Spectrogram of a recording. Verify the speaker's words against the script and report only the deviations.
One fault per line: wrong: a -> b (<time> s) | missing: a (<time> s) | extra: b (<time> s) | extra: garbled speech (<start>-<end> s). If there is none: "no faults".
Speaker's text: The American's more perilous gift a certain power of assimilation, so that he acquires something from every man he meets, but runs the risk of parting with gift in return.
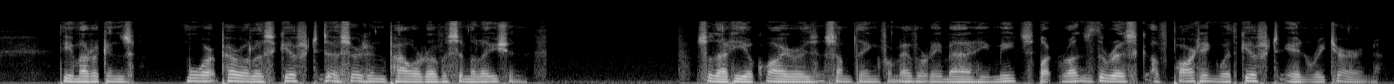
no faults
